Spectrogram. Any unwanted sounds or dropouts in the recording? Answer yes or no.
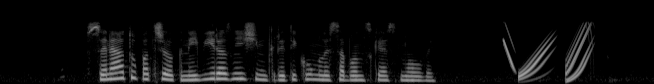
yes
